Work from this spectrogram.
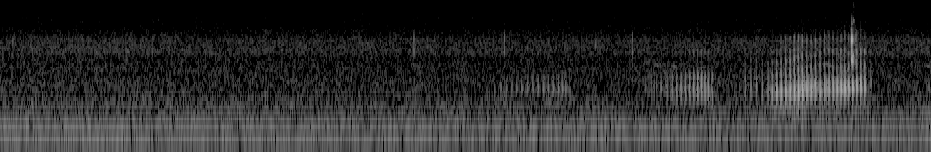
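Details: Frogs in a pond during March, quiet at first, then short purring croaks building into a louder grating burst near the end, over low steady hum.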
